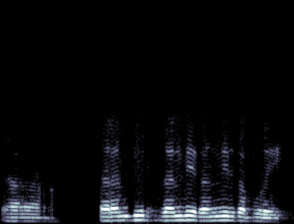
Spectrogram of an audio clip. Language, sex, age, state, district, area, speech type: Sindhi, male, 45-60, Maharashtra, Mumbai City, urban, conversation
